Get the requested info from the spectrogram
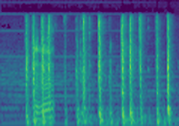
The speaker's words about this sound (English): I'm going to start typing to you right now, okay?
